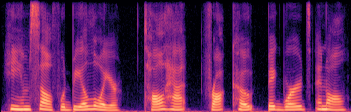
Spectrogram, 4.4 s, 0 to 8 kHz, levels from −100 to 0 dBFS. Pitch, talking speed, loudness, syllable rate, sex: 205 Hz, 180 wpm, -17 LUFS, 4.4 syllables/s, female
